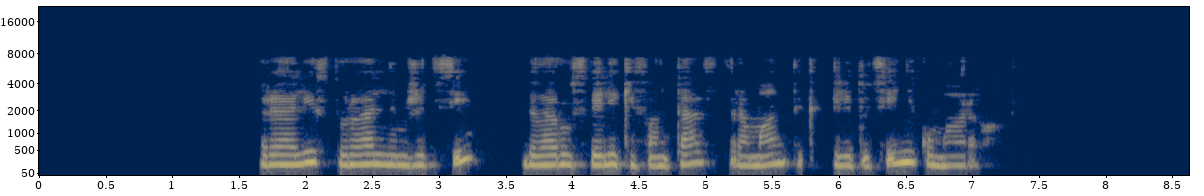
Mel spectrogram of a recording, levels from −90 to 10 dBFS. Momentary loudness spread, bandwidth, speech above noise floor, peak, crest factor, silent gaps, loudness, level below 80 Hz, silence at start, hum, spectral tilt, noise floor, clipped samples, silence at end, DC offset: 9 LU; 7.8 kHz; over 67 dB; -8 dBFS; 16 dB; none; -24 LUFS; -62 dBFS; 1.65 s; none; -6 dB/octave; under -90 dBFS; under 0.1%; 1.5 s; under 0.1%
